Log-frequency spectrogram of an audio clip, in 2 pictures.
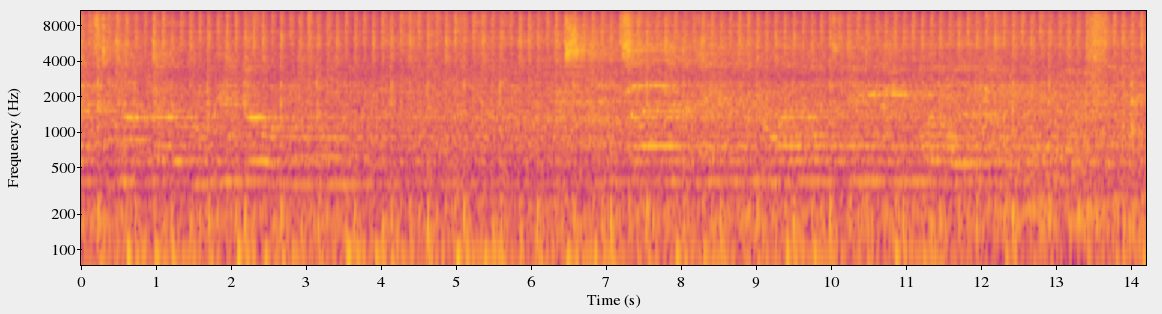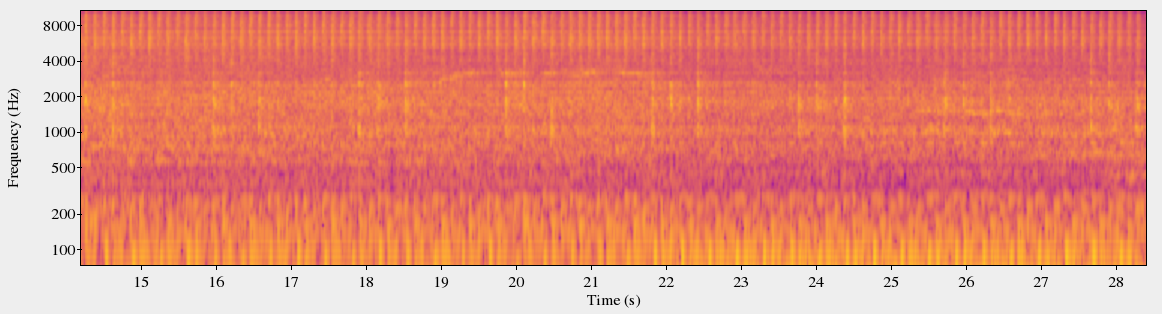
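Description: Techno DJ set playing loud over a club sound system, recorded in the room, with a steady driving bass beat. Melodic synth lines in the first half fade out, the bass drops out briefly about twelve seconds in, then the beat returns.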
